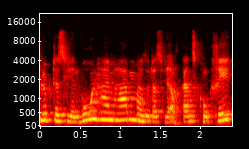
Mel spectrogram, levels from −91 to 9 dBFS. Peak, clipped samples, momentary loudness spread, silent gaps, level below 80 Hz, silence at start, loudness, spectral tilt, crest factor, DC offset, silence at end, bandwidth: -12 dBFS; under 0.1%; 6 LU; none; -72 dBFS; 0 s; -25 LUFS; -5.5 dB/octave; 14 dB; under 0.1%; 0 s; 12 kHz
